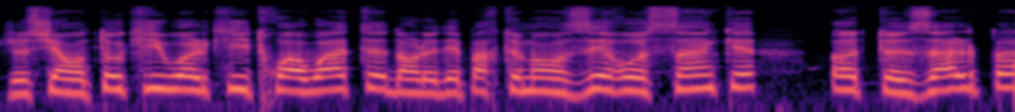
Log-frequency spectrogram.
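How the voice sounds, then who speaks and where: A man's voice: sits high, fairly even intonation, a little slow, smooth, no room sound. A man chatting casually and explaining things as a radio operator. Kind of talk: casual radio contact chat.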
